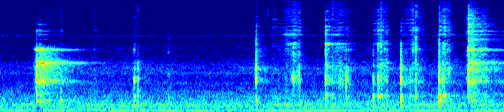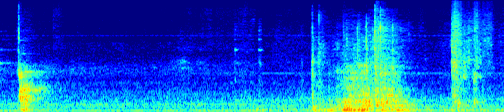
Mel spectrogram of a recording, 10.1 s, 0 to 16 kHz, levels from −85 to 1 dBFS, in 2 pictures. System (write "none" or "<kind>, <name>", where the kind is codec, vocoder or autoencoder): none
